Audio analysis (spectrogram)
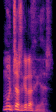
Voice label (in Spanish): Spy thanks, es; Muchas gracias.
